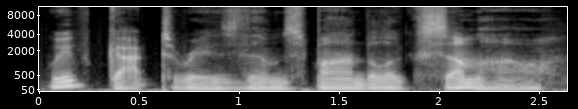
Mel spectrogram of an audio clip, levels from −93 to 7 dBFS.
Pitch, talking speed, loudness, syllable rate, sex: 95 Hz, 160 wpm, -19 LUFS, 5.2 syllables/s, male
